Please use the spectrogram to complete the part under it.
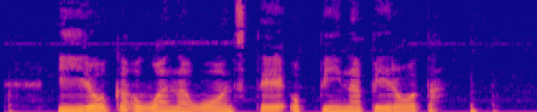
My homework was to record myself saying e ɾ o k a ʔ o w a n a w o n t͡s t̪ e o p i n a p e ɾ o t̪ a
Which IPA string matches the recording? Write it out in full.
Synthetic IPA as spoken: i ɾ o k a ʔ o w a n a w o n t͡s t̪ e o p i n a p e ɾ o t̪ a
